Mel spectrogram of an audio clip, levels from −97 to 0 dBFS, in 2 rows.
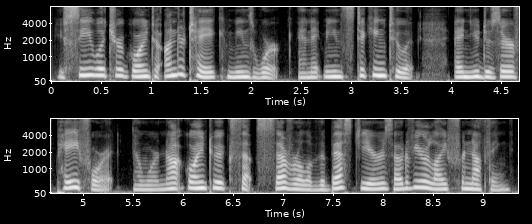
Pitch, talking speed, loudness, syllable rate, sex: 210 Hz, 250 wpm, -16 LUFS, 6.0 syllables/s, female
